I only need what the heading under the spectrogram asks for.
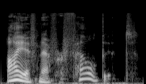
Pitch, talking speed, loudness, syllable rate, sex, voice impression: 170 Hz, 205 wpm, -18 LUFS, 4.8 syllables/s, male, masculine, very adult-like, middle-aged, thick, relaxed, slightly dark, hard, slightly muffled, fluent, slightly raspy, cool, intellectual, very sincere, calm, elegant, kind, slightly modest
